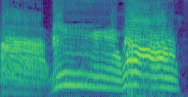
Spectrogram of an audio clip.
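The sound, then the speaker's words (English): Loud cat-fight yowling: a low drawn-out growl swells into two long, wavering yowls that rise in pitch, with no talking over them. “So, Cat goes in, disappears. Little fight. Sound.”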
